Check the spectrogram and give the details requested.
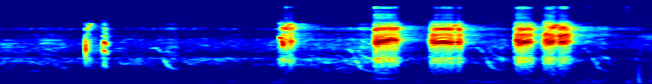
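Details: Black francolin call meant to attract francolins quickly and get them excited: two short clicks, then a loud grating phrase of four or five harsh, buzzy bursts that grow louder. Faint bird notes sound in the background.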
